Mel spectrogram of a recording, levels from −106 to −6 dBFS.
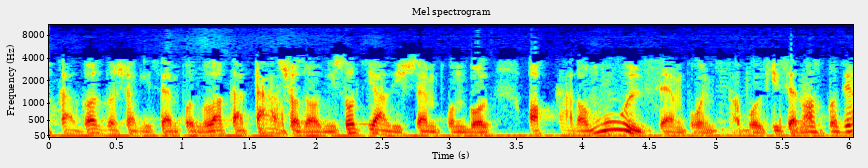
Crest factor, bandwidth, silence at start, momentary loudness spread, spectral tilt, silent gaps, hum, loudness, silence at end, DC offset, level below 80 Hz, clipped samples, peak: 16 dB; 4.5 kHz; 0 s; 6 LU; -9.5 dB/octave; none; none; -19 LUFS; 0 s; under 0.1%; -28 dBFS; under 0.1%; -2 dBFS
